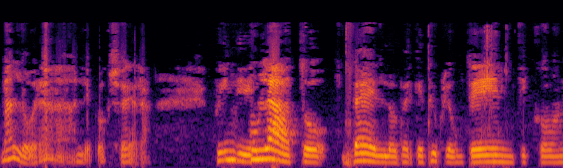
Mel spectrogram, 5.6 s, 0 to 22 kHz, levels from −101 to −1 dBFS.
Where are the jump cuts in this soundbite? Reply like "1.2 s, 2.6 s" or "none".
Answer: 1.1 s, 2.5 s, 4.4 s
